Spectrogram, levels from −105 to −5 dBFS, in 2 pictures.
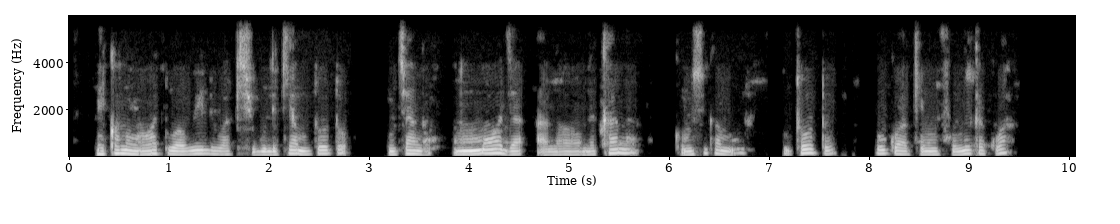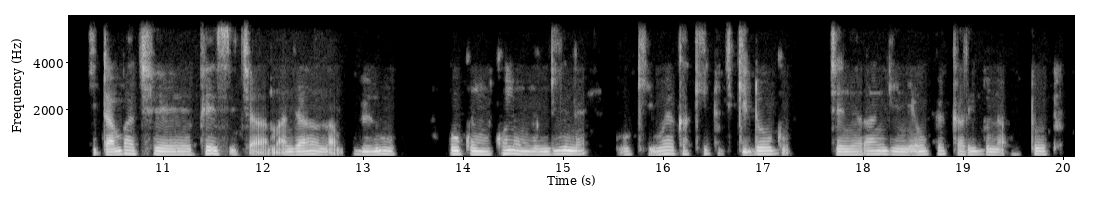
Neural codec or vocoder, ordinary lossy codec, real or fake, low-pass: vocoder, 44.1 kHz, 80 mel bands, Vocos; Opus, 64 kbps; fake; 5.4 kHz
